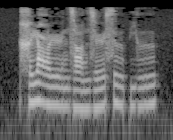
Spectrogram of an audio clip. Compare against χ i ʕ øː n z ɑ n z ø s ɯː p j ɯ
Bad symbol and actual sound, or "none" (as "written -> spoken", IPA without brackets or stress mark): none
